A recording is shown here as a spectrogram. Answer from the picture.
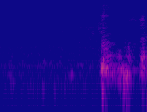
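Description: Near silence, then a person's voice starts suddenly about one and a half seconds in.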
